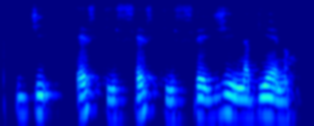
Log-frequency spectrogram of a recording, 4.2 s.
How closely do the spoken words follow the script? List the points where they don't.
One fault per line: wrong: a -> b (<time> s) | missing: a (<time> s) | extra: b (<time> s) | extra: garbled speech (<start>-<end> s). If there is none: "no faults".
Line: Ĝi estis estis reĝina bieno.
no faults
